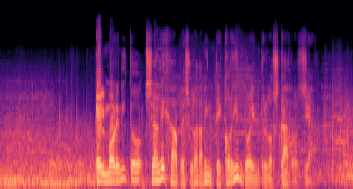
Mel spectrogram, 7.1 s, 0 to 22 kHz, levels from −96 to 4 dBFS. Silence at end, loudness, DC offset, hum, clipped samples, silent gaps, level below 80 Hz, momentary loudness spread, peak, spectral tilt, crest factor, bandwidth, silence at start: 0 s; -18 LUFS; under 0.1%; none; under 0.1%; none; -42 dBFS; 13 LU; -2 dBFS; -6 dB/octave; 18 dB; 12 kHz; 0 s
